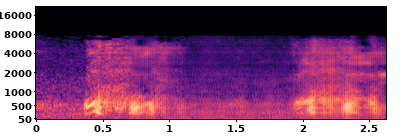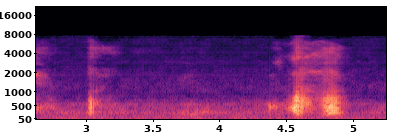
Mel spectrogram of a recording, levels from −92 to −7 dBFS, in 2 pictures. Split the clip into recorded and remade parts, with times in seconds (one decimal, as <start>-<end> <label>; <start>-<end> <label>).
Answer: 0.0-0.7 recorded; 0.7-5.3 remade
